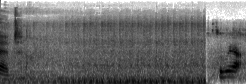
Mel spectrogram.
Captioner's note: narrowboat engine sound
